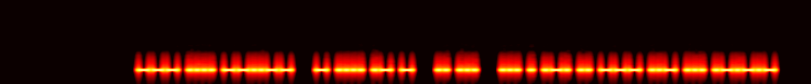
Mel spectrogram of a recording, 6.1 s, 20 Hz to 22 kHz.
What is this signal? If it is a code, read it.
Morse code, heard as a keyed tone, about 44 wpm, 700 Hz. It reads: OH, THAT IS SERIOUS.
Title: Sentences from Top 1100 Words 45wpm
